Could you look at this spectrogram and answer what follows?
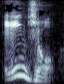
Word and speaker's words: Anju: She says, no, my name is Angel. I was like, Angel? It's just Angel, A-N-J-U.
